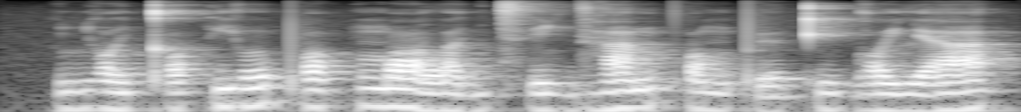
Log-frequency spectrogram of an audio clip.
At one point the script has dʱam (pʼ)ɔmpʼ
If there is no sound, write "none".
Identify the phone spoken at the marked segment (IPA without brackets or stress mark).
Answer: pʼ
